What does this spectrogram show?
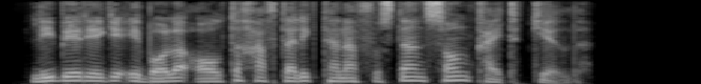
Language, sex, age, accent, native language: Uzbek, male, under 19, Buxoro, Uzbek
